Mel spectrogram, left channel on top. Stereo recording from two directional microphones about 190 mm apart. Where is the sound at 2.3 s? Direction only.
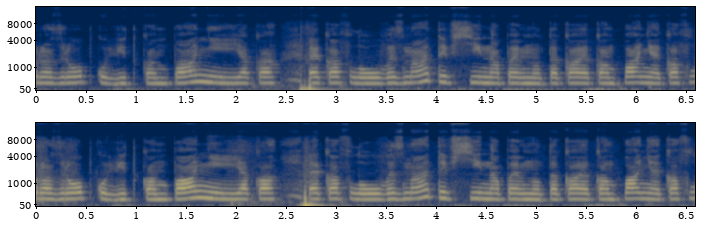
25° right (ahead or behind).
